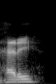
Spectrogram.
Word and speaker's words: Headey: Lena Headey, I believe it's pronounced. – Headey. – Yeah, she was tremendous.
